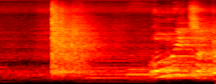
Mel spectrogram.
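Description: A sudden sharp crack about half a second in, fading quickly, then a man's raised voice sliding upward in pitch near the end.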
